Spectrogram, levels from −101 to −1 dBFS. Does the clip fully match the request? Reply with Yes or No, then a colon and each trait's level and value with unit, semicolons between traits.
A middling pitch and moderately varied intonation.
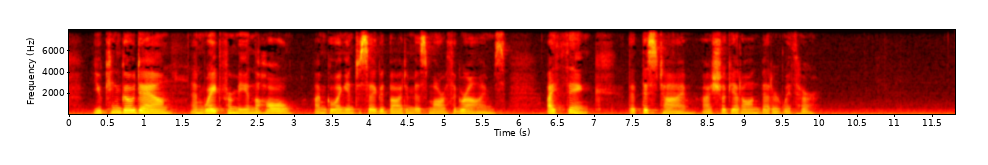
No: medium, 160 Hz; narrow, 2.3 semitones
